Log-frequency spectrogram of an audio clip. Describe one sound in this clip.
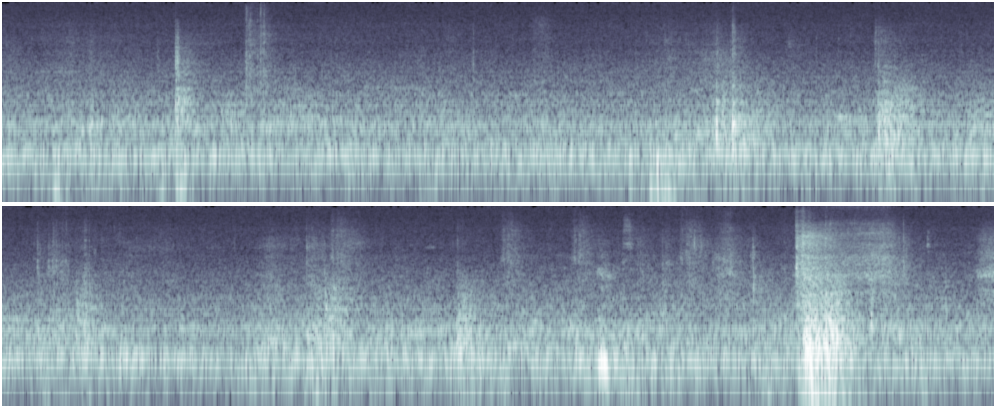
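A young woman speaks quietly at a distance in a large hall.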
